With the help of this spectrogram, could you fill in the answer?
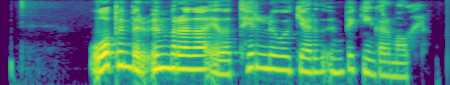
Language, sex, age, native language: Icelandic, female, 50-59, Icelandic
